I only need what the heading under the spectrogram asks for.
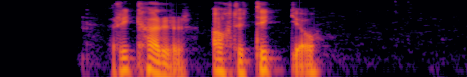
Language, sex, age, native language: Icelandic, male, 18-19, Finnish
